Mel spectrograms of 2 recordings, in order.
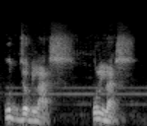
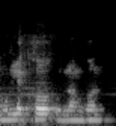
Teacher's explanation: ত ও দ এর পর ল থাকলে ত ও দ এর স্থলে ল উচ্চারিত হয়।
